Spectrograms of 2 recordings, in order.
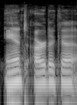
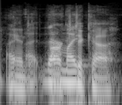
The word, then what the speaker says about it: Antarctica: I felt like you were adding the hard C in there, Antarctica. – That might be my West Coast accent.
